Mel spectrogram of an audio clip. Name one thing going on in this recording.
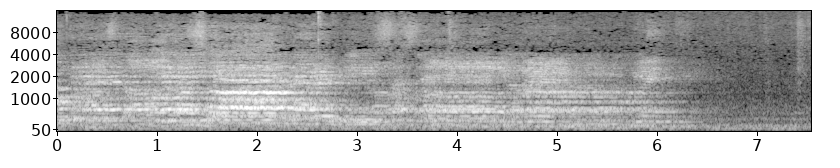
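A choir sings in a hall, heard from the audience.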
